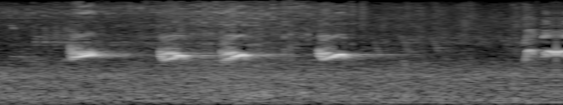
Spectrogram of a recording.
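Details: Song thrush singing in Herttoniemi repeats the same short, clear whistled phrase four times at roughly half-second to one-second gaps, then starts a fifth. The song stands out over quiet, steady background noise.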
